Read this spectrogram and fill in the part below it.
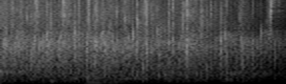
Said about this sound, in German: Der hat natürlich genauso einen Applaus verdient.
